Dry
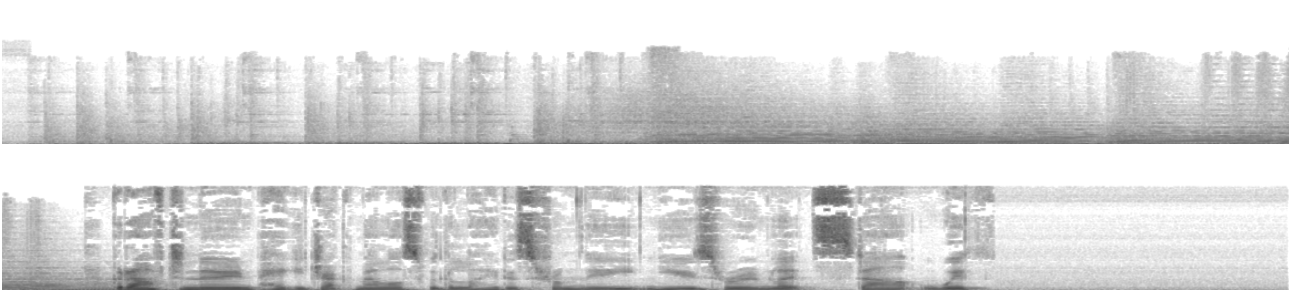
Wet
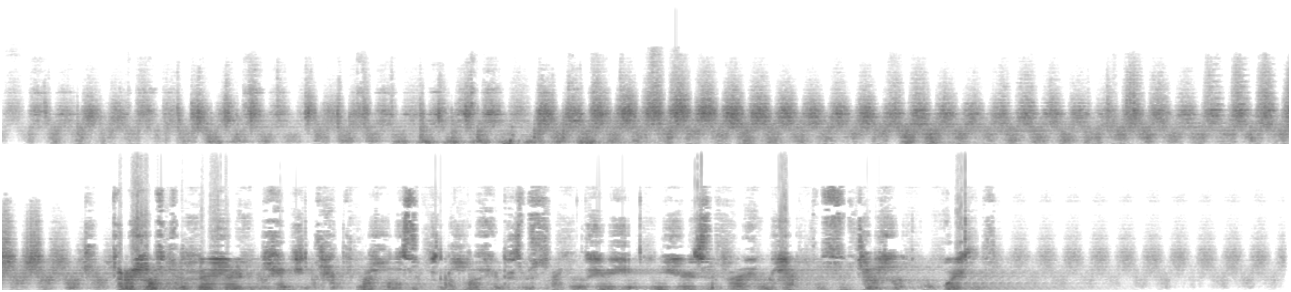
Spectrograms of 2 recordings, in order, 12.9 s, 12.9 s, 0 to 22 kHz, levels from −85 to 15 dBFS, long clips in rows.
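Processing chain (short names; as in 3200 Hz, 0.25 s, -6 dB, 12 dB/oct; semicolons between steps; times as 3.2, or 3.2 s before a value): LPF 6700 Hz 12 dB/oct; spectral gate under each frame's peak -20 dB weak; bell 4900 Hz +13 dB 0.72 oct; comb 1.9 ms, depth 47%; dynamic EQ 340 Hz, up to +8 dB, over -59 dBFS, Q 2.1; hard clip -20.5 dBFS, distortion -21 dB; harmonic tremolo 7.5 Hz, depth 100%, crossover 2400 Hz; spring tank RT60 1.6 s, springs 42 ms, chirp 20 ms, DRR 11.5 dB; gain +9 dB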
